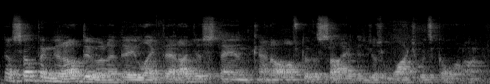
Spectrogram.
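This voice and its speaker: A man's voice: lowish voice, brisk, mellow. A man teaching a beekeeping class, answering questions in a plain, practical way and often checking in with "okay?". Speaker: beekeeping instructor. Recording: distant mic in echoey room with faint noise.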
